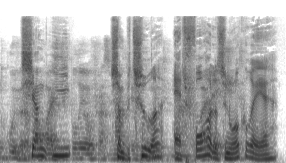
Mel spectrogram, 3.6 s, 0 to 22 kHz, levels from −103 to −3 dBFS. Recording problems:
voice in the background; loud; throughout; 10 dB below the speech

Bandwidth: 14.5 kHz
